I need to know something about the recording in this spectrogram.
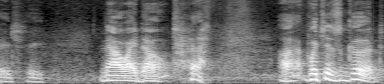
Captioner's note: chuckles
